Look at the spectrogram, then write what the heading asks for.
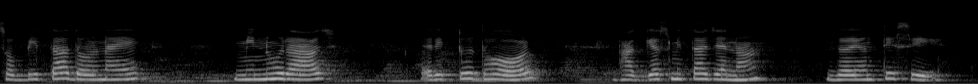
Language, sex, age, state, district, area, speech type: Odia, female, 18-30, Odisha, Mayurbhanj, rural, spontaneous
